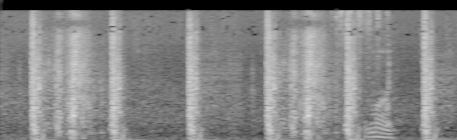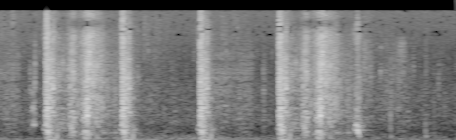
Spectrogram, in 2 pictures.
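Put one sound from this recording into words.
An axe chops into a tree trunk with repeated sharp knocks.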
